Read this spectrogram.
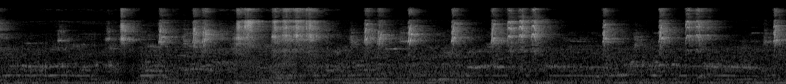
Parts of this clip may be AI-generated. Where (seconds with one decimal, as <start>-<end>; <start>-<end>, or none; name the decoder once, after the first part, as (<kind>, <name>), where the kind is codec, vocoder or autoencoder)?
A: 0.4-1.4 (codec, SNAC); 2.2-3.4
